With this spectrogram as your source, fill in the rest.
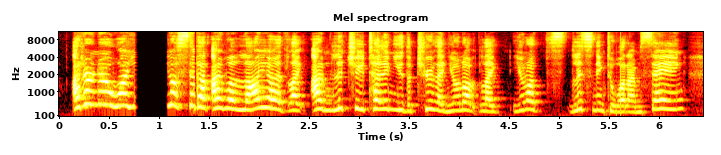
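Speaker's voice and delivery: mock heated, high, angry screaming. Retelling an argument with officers who called her a liar: imitating her own screaming. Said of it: "I was screaming as well".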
